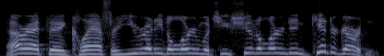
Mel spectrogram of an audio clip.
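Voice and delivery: high barking drill sergeant voice; drill instructor. Pretend. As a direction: bark orders at the cadets. Host plays drill instructor to class.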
